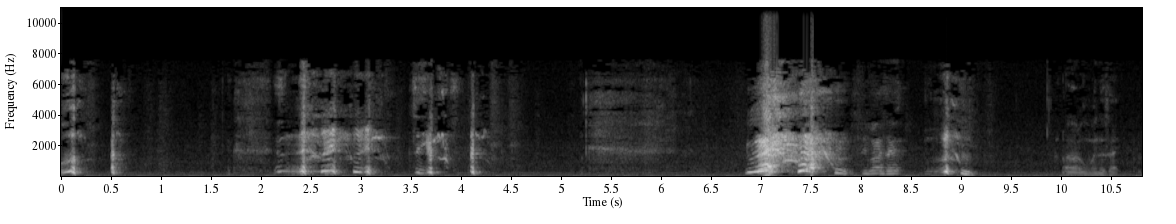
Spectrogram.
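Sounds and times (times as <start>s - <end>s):
person coughing from choking: 0.0s - 0.8s, 2.0s - 4.4s, 6.9s - 8.0s, 8.7s - 9.2s
low steady hum: 0.0s - 10.8s
speech: 8.0s - 9.2s.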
